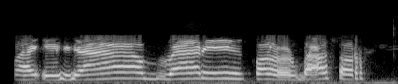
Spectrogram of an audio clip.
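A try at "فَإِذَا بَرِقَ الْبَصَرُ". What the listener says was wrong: Lebih cepat, Nek, untuk bariqa. Fa idza bariqal basar.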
